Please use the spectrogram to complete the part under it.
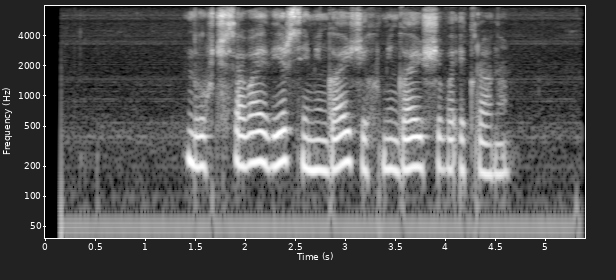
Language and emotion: Russian, neutral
